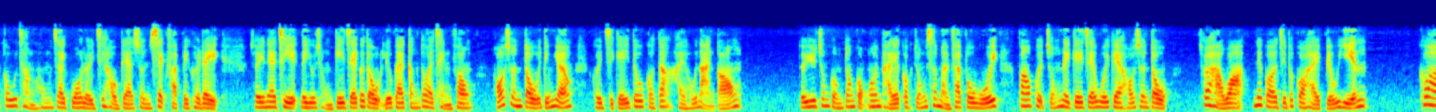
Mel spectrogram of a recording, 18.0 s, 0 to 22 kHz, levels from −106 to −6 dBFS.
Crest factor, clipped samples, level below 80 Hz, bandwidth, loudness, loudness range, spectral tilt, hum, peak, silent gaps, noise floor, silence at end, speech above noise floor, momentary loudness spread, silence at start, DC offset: 16 dB; under 0.1%; -64 dBFS; 9.2 kHz; -23 LUFS; 3 LU; -5.5 dB/octave; none; -6 dBFS; none; -61 dBFS; 0 s; 39 dB; 6 LU; 0.05 s; under 0.1%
